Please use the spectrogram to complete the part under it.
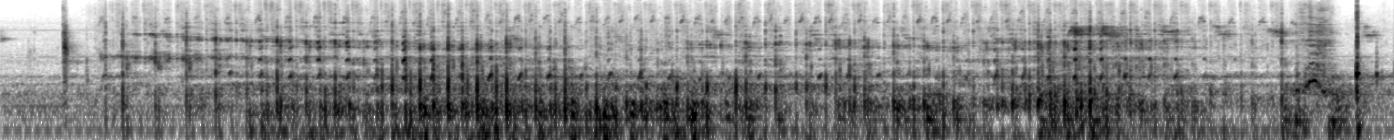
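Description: A hand pump pushes air into a balloon with a steady rushing hiss.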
